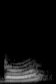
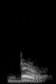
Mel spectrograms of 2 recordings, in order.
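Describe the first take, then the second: First: The syllable has a rising tone. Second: The syllable has a sharp falling tone. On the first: The speaker calls it right. "bu now has second tone" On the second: The speaker calls it wrong. "you will no longer call it boo"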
